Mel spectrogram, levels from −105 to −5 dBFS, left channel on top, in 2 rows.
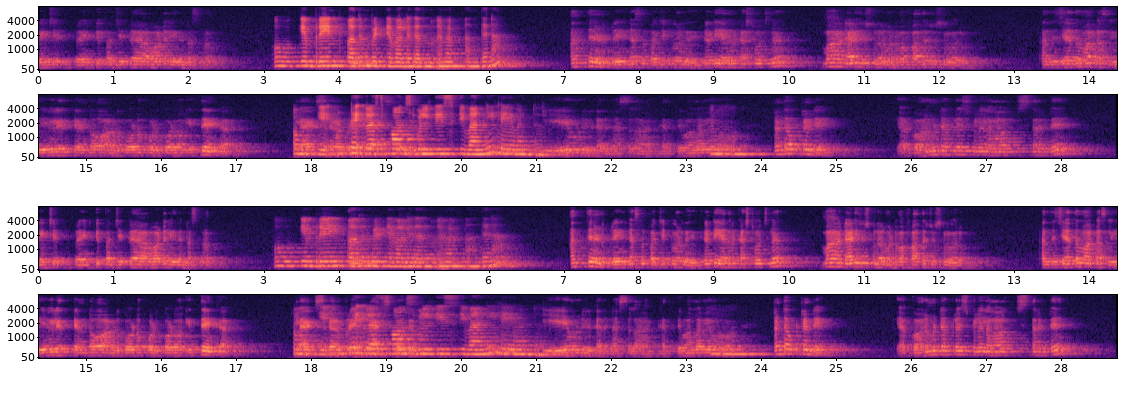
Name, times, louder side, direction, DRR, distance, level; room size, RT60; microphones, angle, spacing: voice 1, 0.0-2.3 4.1-4.3 7.1-9.9 10.4-12.3 13.4-16.9 17.8-19.4 21.1-23.7 24.2-24.9 25.8-28.1, right 3 dB, 45° right, 6 dB, 0.3 m, -36 dB
voice 2, 3.1-6.2 17.8-21.1 23.3-23.8, left 3 dB, 50° left, 5 dB, 0.3 m, -31 dB
3.7 x 2.0 x 2.8 m, 1.0 s
head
